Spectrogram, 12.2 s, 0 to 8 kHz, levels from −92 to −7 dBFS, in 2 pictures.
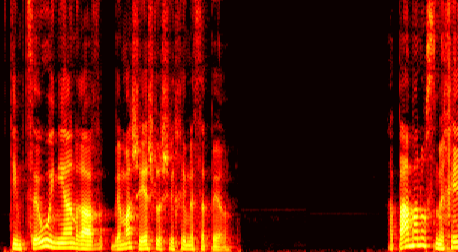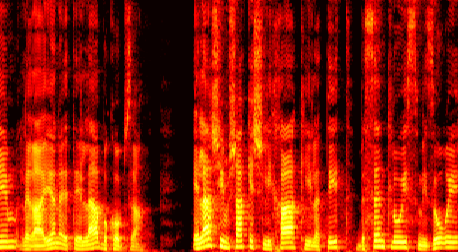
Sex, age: male, 30-49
